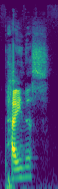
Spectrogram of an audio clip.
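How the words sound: It is said with an A vowel, Adelaide-style.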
